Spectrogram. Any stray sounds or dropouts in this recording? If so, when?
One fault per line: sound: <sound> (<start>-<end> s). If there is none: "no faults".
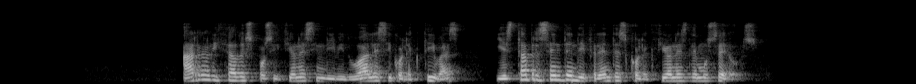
no faults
